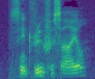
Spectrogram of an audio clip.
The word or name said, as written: Saint Rufus's Isle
